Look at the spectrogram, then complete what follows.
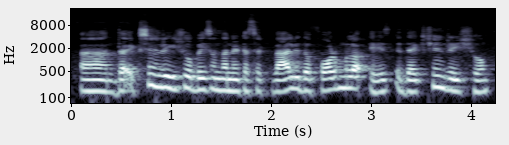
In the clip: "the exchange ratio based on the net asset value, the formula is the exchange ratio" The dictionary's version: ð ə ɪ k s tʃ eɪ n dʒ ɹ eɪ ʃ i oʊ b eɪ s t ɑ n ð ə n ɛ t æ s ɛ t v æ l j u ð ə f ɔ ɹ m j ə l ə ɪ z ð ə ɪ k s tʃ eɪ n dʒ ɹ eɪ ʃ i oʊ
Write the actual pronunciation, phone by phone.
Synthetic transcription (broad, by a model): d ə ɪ k s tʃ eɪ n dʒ ɹ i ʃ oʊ b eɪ s ɑ n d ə n ɛ t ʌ s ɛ t v æ l j u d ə f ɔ ɹ m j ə l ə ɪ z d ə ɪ k s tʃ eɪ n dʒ ɹ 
